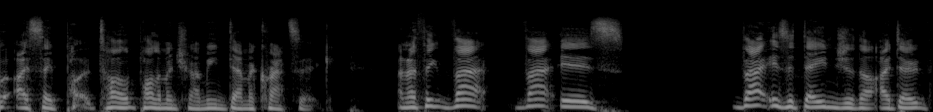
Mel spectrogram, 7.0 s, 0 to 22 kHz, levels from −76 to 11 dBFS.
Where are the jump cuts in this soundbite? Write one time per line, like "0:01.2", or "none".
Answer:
none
